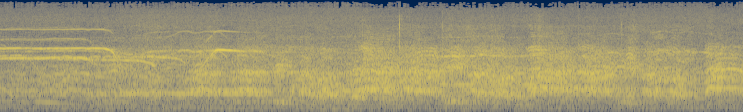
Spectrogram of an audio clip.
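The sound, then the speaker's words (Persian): A large crowd of protesters in Karaj shouts and chants slogans together on a Wednesday evening, including "Death to the dictator", a dense roar of many voices with rising yells and whistle-like cries cutting above it, steady and loud for the whole stretch. “در تصاویری که بر روی شبکه‌های اجتماعی منتشر شده، شعارهایی از جمله مرگ بر دیکتاتور شنیده می شود.”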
